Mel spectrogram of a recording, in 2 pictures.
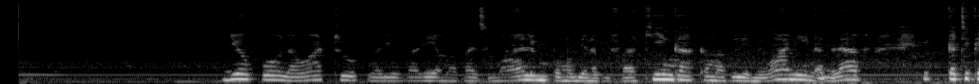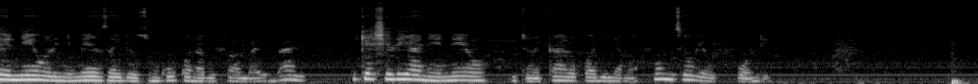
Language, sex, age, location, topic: Swahili, female, 25-35, Dar es Salaam, education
